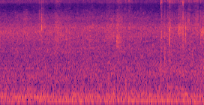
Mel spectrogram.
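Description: Street traffic: a vehicle engine running with a steady low hum over road noise.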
